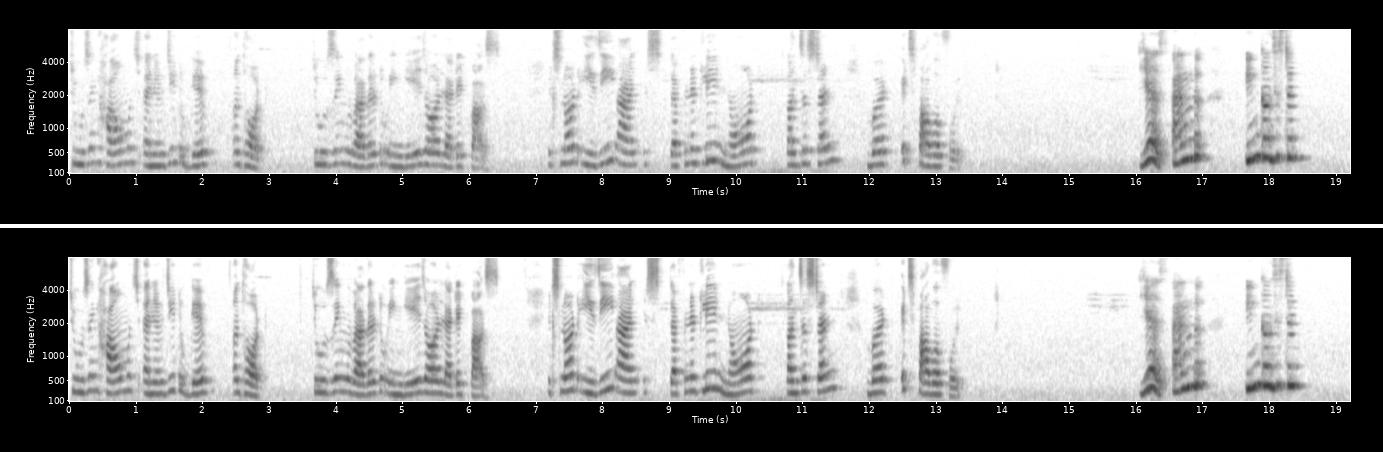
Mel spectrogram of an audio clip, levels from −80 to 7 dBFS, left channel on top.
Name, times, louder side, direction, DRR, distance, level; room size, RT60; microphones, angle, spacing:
voice 1, 0.0-2.1 2.5-2.9 3.7-6.4 7.2-13.4, right 5 dB, 85° right, 0.4 m, -31 dB
voice 2, 16.0-17.0 17.6-18.4, right 1 dB, 25° left, 0.8 m, -20 dB
3.4 x 2.1 x 2.7 m
head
